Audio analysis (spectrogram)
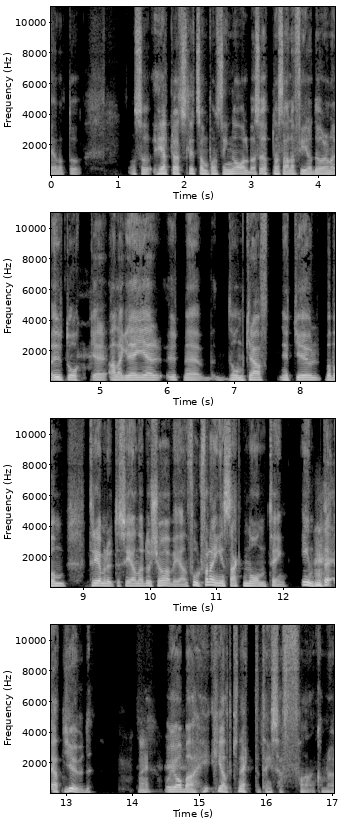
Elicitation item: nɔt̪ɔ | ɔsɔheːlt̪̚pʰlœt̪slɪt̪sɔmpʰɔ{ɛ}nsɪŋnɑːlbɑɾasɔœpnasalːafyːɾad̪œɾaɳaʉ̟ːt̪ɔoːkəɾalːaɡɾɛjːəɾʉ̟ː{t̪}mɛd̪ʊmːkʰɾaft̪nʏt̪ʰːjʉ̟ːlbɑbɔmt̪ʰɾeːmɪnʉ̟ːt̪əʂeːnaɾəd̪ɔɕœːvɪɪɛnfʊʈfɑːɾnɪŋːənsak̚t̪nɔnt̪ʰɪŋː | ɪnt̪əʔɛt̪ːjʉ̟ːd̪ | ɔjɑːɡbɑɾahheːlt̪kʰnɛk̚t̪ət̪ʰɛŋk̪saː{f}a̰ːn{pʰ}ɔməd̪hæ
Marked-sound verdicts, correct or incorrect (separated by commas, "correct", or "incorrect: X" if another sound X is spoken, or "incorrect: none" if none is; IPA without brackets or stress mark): correct, correct, correct, incorrect: kʰ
